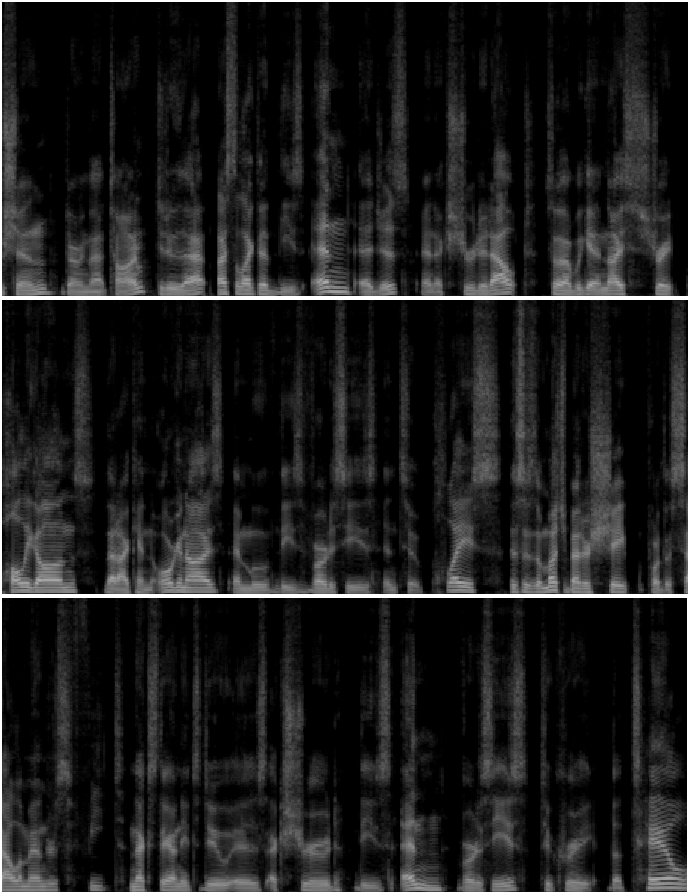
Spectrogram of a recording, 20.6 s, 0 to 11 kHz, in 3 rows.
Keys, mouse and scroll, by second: 0.1 ctrl+r, 0.9-2.3 shift+middle drag, 2.3 2, 2.4 click, 2.9 d, 3.8 shift+middle click, 4.0 click, 4.4 d, 5.4 shift+middle click, 5.7 ctrl+r, 5.9 shift+middle click, 6.1 ctrl+r, 6.4 1, 6.5 shift+middle click, 6.7-7.1 scroll up 2, 7.1 ctrl+r, 7.5 ctrl+r, 7.7 scroll up 1, 7.8 click, 8.1 shift+middle click, 8.3-8.8 scroll down 3, 9.2 shift+middle click, 9.4 scroll up 6, 9.7 click, 10.2 x, 10.7-11.2 click, 11.0 click, 11.1 click, 11.4 scroll down 3, 11.7 click, 11.9 scroll up 5, 12.1 click, 12.3 click, 12.3 click, 12.5 shift+middle click, 12.6 click, 13.0 click, 13.5 click, 13.6 Left, 13.7 Left, 13.9 Left, 14.5 Left, 14.6 scroll down 3, 14.8-15.7 drag, 15.7 d, 20.2 ctrl+r.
